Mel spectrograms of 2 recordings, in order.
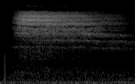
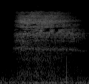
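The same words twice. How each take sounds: First: "sh" as a long, sharper soft hiss; snake-like shch. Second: "sh" as a hard hushing wind sound. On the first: Teacher contrasting two Russian letters for learners, snake-like hiss. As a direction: hiss "sh" like a snake about to attack. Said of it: "sound of a snake that wants to attack you". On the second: Teacher contrasting two Russian letters for learners, wind-like sh. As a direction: blow "sh" like wind. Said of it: "sound of wind". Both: Shown as a demonstration.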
